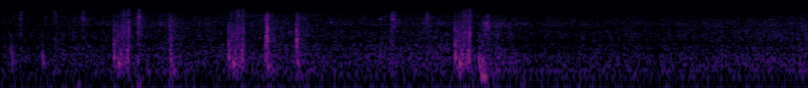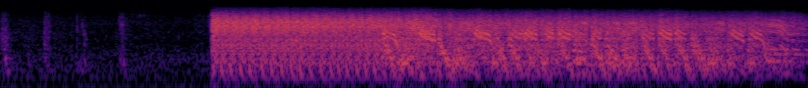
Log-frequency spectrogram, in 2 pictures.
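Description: Faint scattered clicks, then about eight seconds in a machine gun opens up suddenly with one long, loud, continuous burst of rapid live fire.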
